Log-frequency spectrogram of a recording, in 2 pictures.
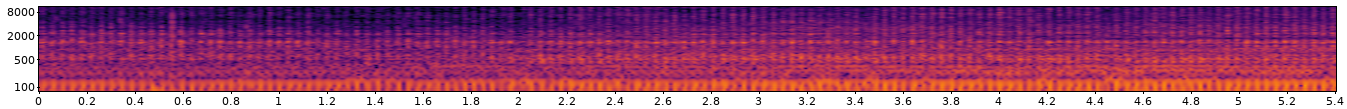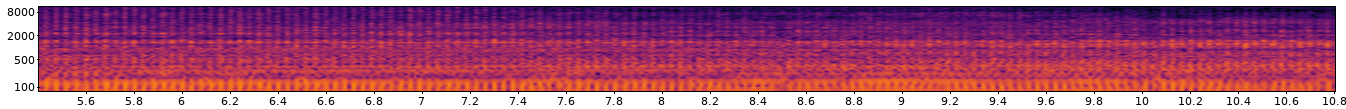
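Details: Mercury 9.9 outboard back after about 8–9 weeks of repair with parts from abroad: settles into a steady, even idle with no misses, knocks or hunting.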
